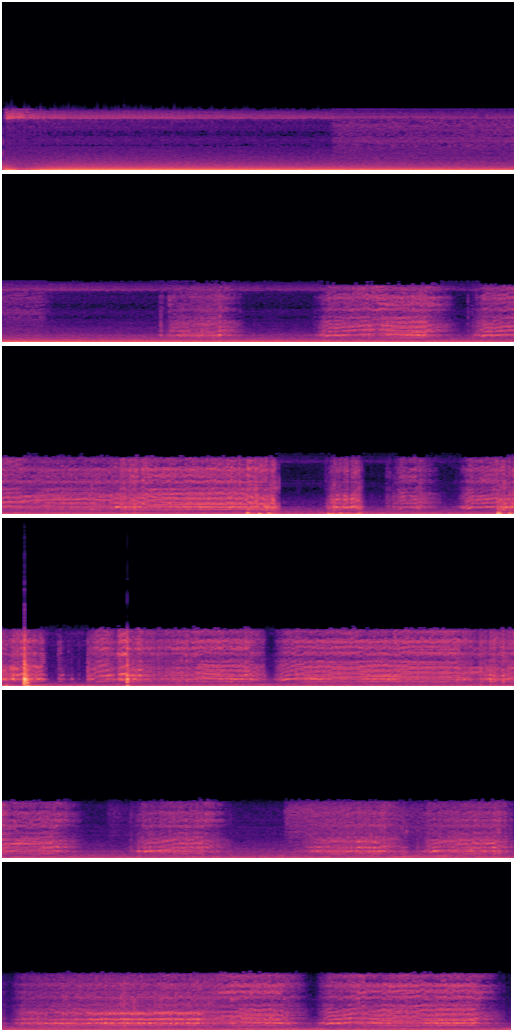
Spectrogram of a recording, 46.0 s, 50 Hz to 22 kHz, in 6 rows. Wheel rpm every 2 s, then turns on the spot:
0, 0, 0, 0, 0, 50, 90, 90, 160, 150, 50, 90, 130, 130, 160, 140, 60, 40, 100, 110, 160, 120, 140.
none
